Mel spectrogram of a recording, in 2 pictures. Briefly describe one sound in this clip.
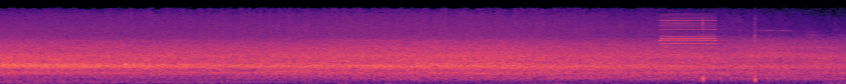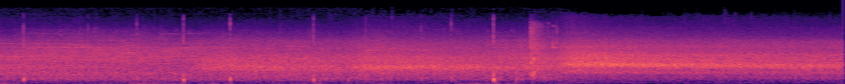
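A large stadium crowd cheers and roars loudly.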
